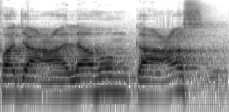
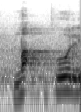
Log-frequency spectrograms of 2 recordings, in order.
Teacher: عین کی آواز ذرا تکلف کے ساتھ اور حمزہ کی آواز ذرا جھٹکے کے ساتھ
